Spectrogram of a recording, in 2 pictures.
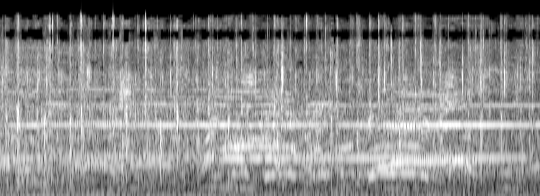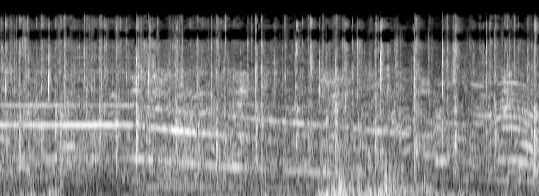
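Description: Ballpark siren sounding the end of the game: one steady pitched wail that, from about five seconds in, winds down in a long falling glide. Players' voices are heard over it, and there are a few low bumps near the end.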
